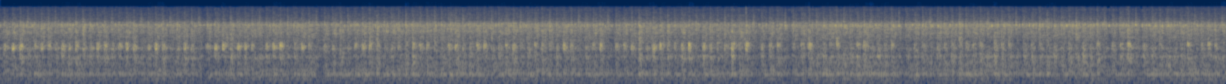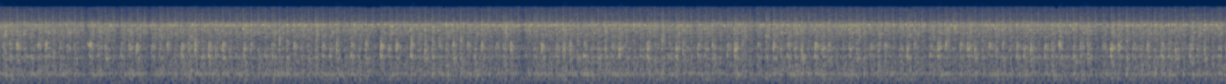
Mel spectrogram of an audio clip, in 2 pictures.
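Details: Peugeot diesel engine idling, overhauled: busy, fast clatter with a metallic edge through the mids; abnormal engine noise, cause not identified.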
